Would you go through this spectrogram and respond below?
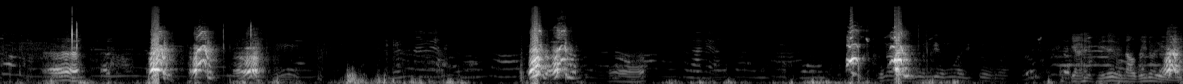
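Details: Tibetan Mastiff giving loud, abrupt barks in short bursts: a cluster of four, a lone bark after a pause, then a final pair, with people talking in Chinese in between and underneath.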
